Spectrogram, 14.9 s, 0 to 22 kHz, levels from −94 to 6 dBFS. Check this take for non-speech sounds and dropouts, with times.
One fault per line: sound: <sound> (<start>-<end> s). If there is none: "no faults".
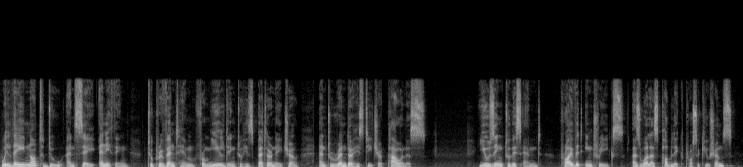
no faults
